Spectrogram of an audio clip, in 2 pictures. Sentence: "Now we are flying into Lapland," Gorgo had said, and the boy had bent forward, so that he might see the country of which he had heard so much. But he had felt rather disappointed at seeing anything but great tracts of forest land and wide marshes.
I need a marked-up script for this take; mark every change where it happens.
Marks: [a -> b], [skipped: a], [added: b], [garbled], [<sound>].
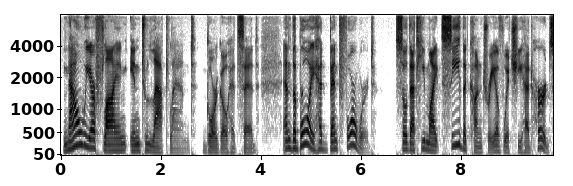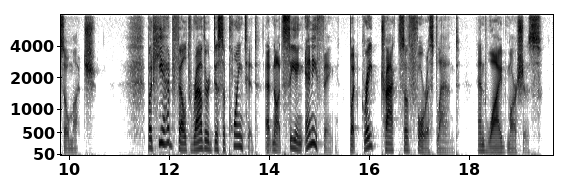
"Now we are flying into Lapland," Gorgo had said, and the boy had bent forward, so that he might see the country of which he had heard so much. But he had felt rather disappointed at [added: not] seeing anything but great tracts of forest land and wide marshes.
